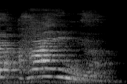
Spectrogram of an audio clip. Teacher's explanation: nesse caso, a gente tem um hiato. O i se separa do a, beleza? Então, a gente não vai separar os hiatos, que são duas vogais que pertencem a sílabas diferentes.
